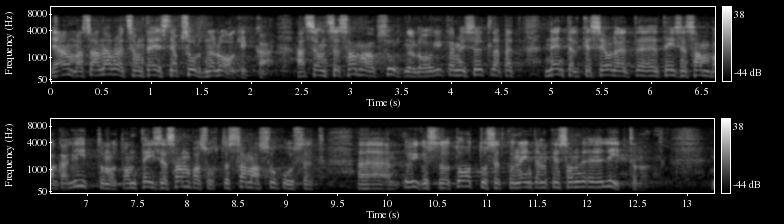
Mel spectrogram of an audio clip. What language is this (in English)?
Estonian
